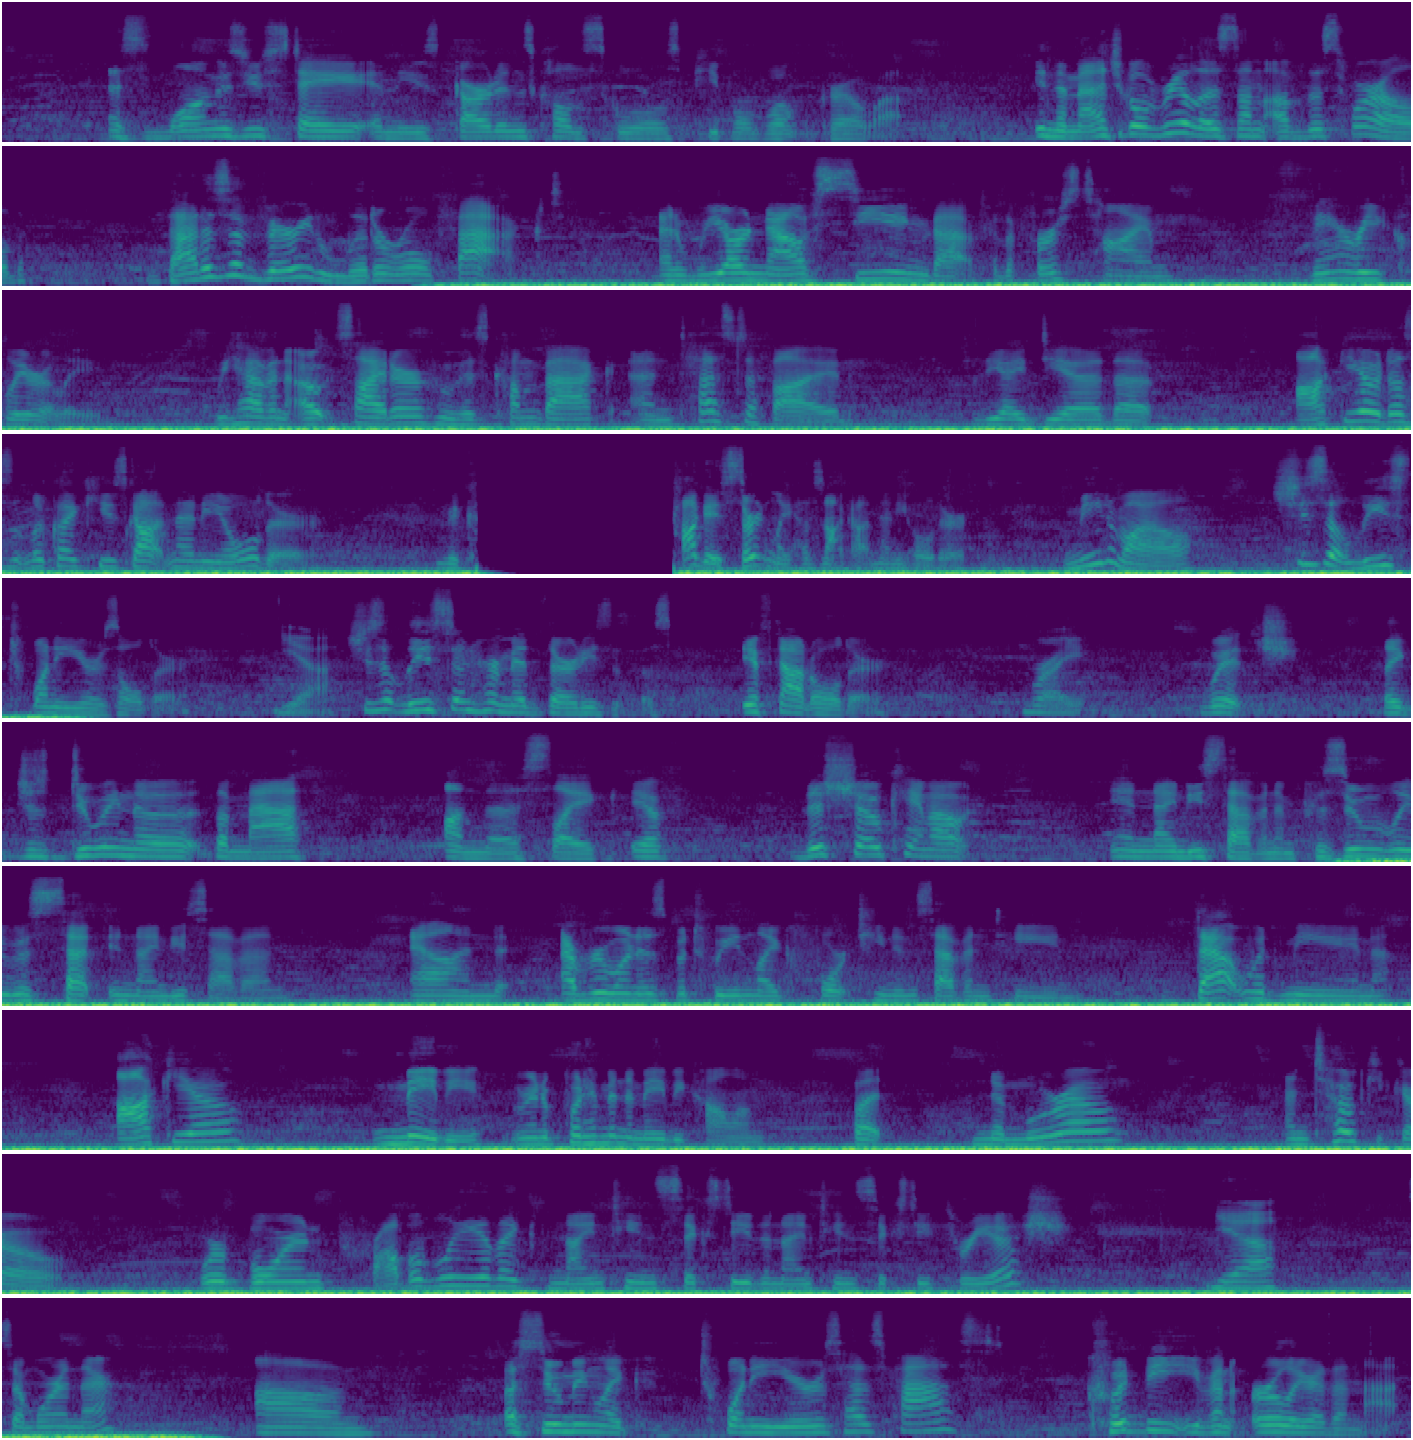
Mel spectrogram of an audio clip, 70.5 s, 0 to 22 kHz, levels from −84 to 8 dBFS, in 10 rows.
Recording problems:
low rumble; noticeable; from 9.5 to 28 s and from 42 s to 1:04; 15 dB below the speech
murmuring crowd; faint; throughout; 20 dB below the speech
audio freezing; at 24 s for 1 s

